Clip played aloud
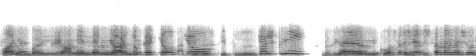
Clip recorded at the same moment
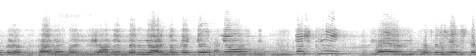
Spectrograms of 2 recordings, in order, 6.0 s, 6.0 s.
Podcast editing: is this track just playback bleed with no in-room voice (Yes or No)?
Yes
